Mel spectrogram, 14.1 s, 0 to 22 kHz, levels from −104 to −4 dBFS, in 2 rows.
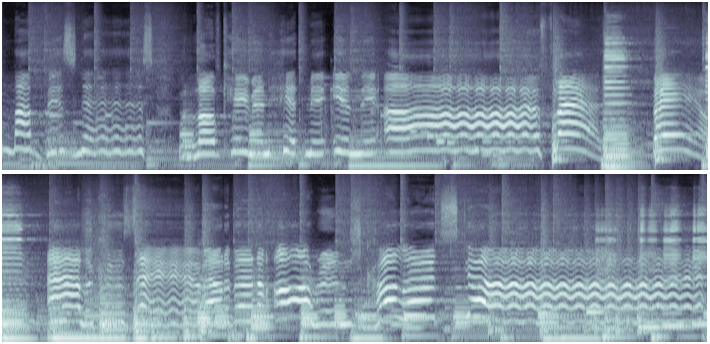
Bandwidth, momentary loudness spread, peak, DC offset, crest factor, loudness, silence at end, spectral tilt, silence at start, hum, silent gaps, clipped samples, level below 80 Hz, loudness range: over 20 kHz; 11 LU; 0 dBFS; under 0.1%; 18 dB; -18 LUFS; 0 s; -3 dB/octave; 0 s; none; none; under 0.1%; -32 dBFS; 6 LU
